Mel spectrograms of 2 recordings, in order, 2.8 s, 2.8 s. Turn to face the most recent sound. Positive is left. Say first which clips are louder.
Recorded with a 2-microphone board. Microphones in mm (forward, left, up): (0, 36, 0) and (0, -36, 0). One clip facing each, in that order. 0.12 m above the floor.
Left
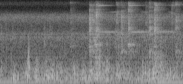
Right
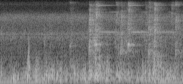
# right 2 dB
turn(degrees=-75)  # may be behind; listen again after turning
